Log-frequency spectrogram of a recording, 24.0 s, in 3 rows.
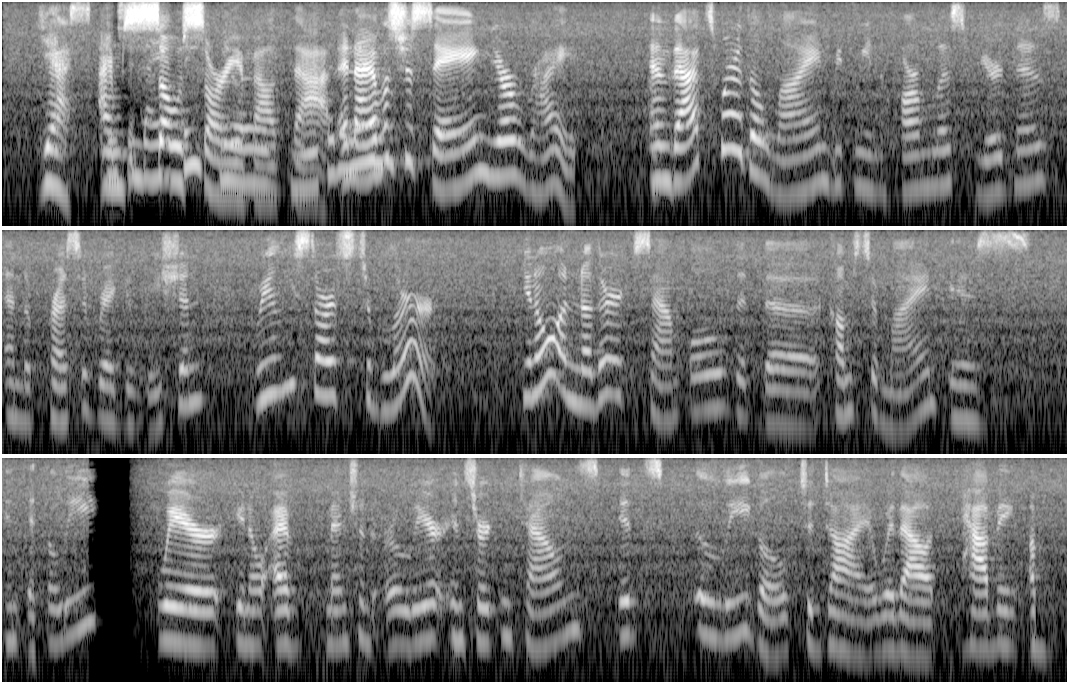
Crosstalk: present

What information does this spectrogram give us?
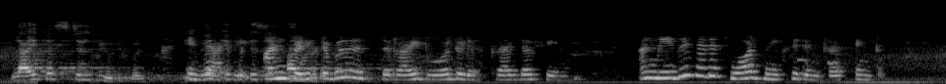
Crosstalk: present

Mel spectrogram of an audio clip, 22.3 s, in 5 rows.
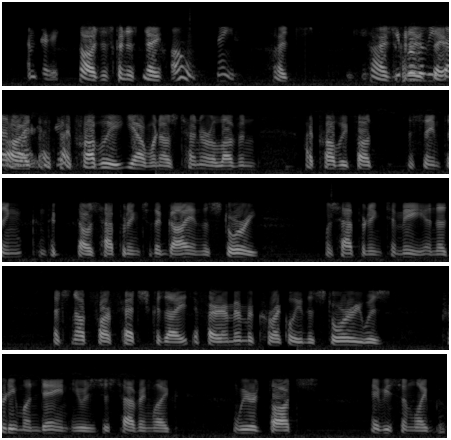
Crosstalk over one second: present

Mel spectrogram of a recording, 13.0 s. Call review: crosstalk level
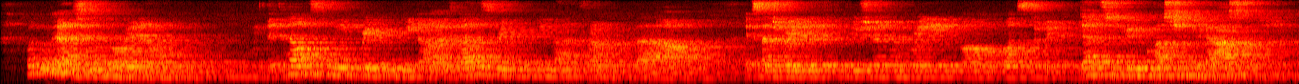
none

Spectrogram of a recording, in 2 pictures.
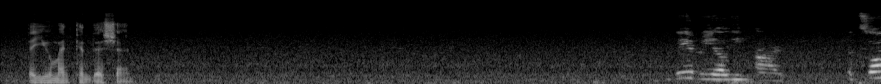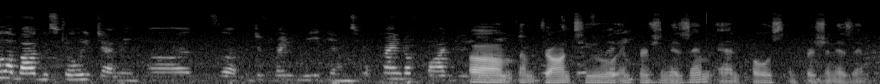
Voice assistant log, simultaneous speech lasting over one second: present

